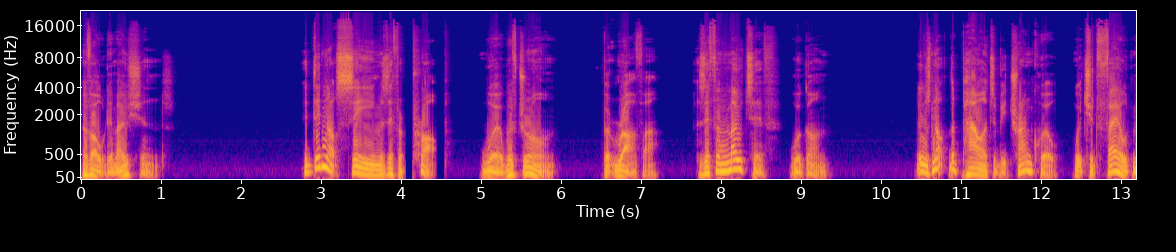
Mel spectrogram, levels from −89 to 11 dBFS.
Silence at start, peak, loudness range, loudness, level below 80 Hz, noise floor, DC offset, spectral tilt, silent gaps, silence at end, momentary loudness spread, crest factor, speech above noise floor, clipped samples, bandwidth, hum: 0 s; 0 dBFS; 3 LU; -10 LUFS; -30 dBFS; -63 dBFS; under 0.1%; -6 dB/octave; 4.04-4.13 s, 4.44-4.54 s; 0 s; 11 LU; 10 dB; 54 dB; 3%; 18 kHz; none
